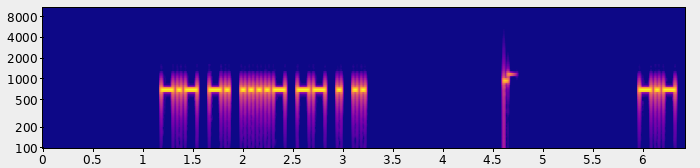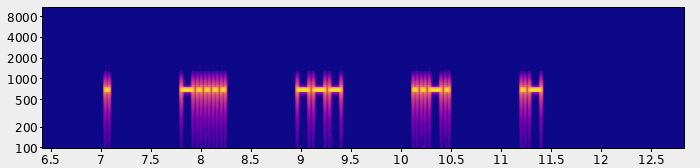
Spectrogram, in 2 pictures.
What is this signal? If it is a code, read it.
Morse code, heard as a keyed tone, about 30 wpm, spaced as for 15 wpm, 700 Hz. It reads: KN4MEI KE6OFA
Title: USA Call Signs - 6 Characters - 6x Character Spacing - 30wpm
